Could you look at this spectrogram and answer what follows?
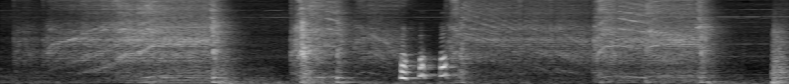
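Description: A carbon fiber Omni-Terminator RC car on stock gearing revs its electric motor in several loud bursts, a high whine rising and falling, with short quick blips between longer pulls.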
